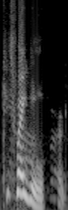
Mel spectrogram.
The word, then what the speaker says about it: Twiggy: I remember that, I vaguely remember the Tugi. Is that how they pronounce Tugi? When the miniskirt Twiggy. – Twiggy.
